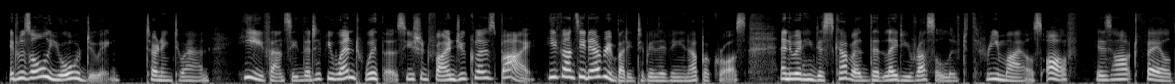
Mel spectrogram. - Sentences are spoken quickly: Yes, fast, 265 wpm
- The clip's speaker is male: No, female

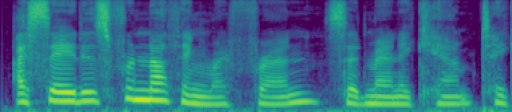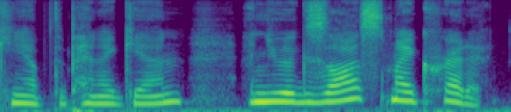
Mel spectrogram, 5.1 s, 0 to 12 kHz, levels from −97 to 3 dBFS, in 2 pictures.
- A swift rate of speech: Yes, fast, 235 wpm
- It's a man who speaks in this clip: No, female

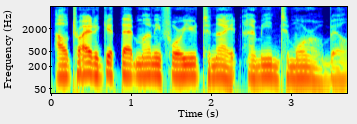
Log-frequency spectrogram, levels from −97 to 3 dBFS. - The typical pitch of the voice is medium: No, low, 100 Hz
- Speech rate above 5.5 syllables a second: No, 4.9 syllables/s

